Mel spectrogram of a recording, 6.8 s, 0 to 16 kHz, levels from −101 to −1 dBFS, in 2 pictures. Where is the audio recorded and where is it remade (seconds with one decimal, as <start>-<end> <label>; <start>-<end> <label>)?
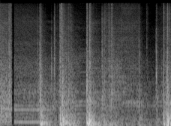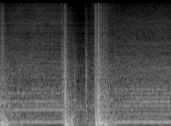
0.0-1.6 recorded; 1.6-5.7 remade; 5.7-6.8 recorded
